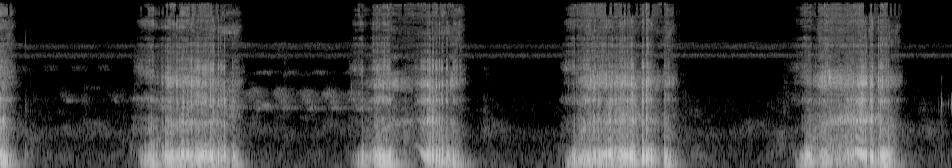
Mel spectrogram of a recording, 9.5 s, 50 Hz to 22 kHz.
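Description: Loud, rough snores with each breath, about 28 a minute, separated by quiet pauses; ordinary snoring.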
